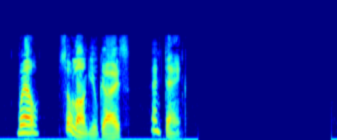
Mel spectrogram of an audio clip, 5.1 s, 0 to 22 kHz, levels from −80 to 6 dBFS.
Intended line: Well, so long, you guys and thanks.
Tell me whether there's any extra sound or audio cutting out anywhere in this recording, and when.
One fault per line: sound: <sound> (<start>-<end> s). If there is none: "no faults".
no faults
